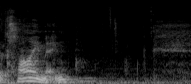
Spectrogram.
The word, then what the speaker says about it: climbing: but it's not climbing the bee is silent we omit the bee it is climbing so if you go climbing you're worried that you're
